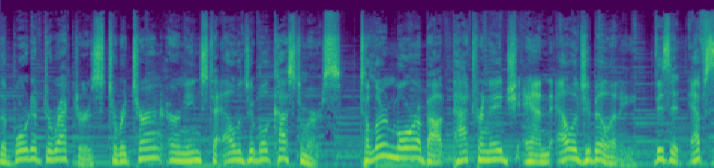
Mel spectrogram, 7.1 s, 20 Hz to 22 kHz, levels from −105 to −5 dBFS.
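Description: From 2.74 s to 5.29 s a faint, steady ticking sits under the sound at roughly ten ticks per second, well below the main signal. This is Wi-Fi interference. A nearby Wi-Fi radio transmits a beacon every 102.4 ms, and the audio circuit rectifies that radio-frequency energy into an audible click on each beacon. The regular spacing gives the ticking its even, clock-like rhythm, and it stops cleanly at 5.29 s.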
